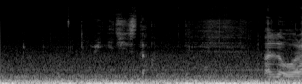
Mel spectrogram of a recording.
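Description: Steady, heavy road traffic at 5:12 pm rumbles for the whole stretch, a dense low drone of passing vehicles with faint higher hiss and a brief tonal sweep near the end.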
